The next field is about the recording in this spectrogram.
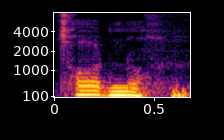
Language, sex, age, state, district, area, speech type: Nepali, male, 60+, West Bengal, Kalimpong, rural, read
